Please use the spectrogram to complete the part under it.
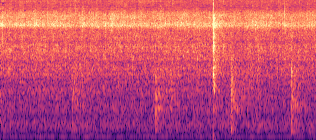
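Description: Chopped green chilies sizzle steadily in hot oil for a paneer chatpati, a constant close hiss broken by a few sharp stirring clicks near the end.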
